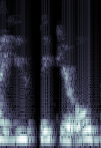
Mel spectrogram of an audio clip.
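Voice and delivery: ordinary talk, nothing marked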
